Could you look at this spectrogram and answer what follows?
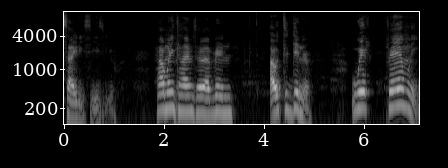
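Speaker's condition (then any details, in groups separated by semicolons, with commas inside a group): Cerebral palsy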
